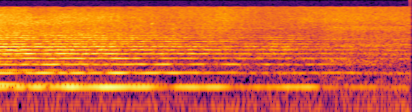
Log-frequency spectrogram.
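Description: Background music: one long held note from a bowed string instrument, slowly fading.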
